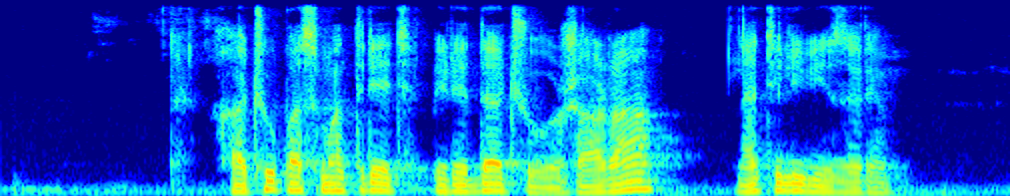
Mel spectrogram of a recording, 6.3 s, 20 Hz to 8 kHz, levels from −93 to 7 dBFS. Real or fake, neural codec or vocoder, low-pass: real; none; 7.2 kHz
